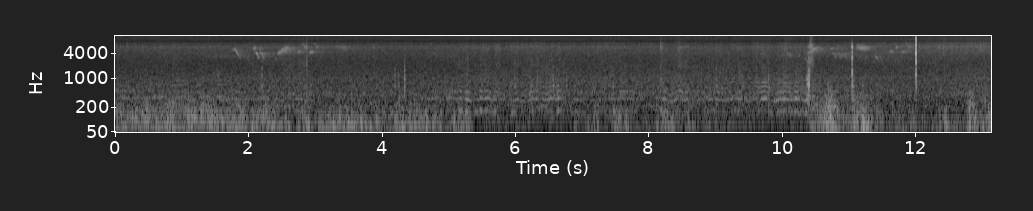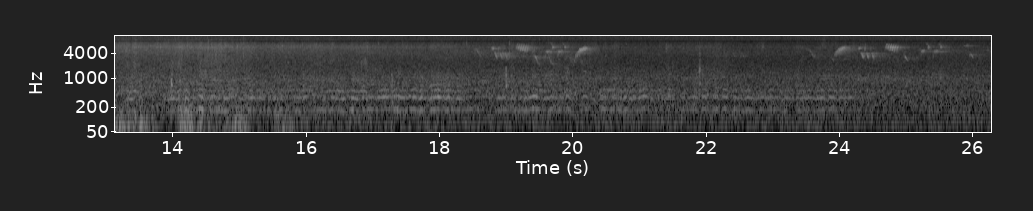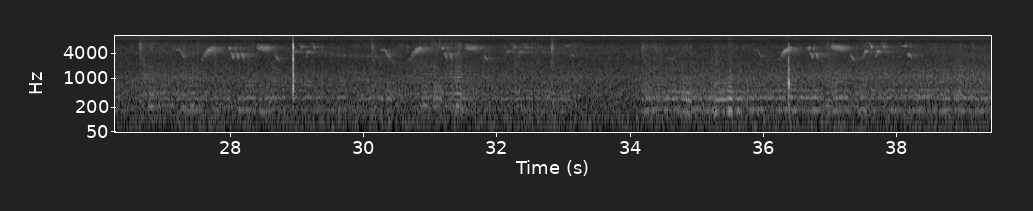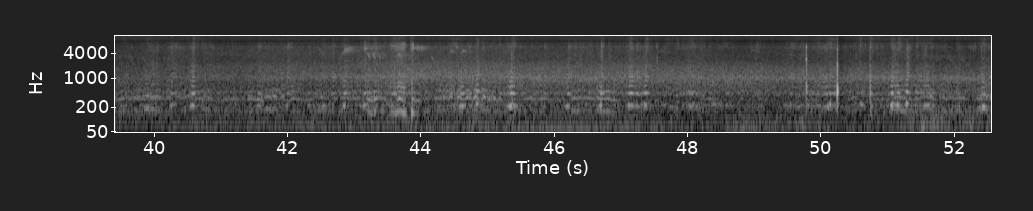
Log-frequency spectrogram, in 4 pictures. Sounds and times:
Bee, wasp, etc.: 0:00.0 - 0:52.5
Fly, housefly: 0:00.0 - 0:52.5.

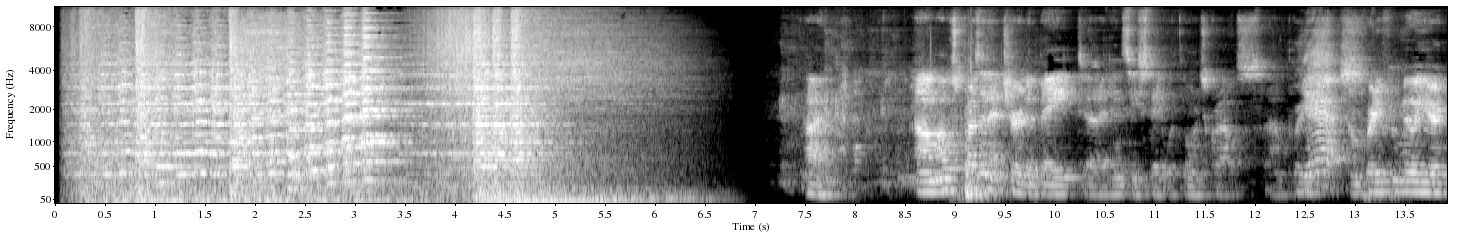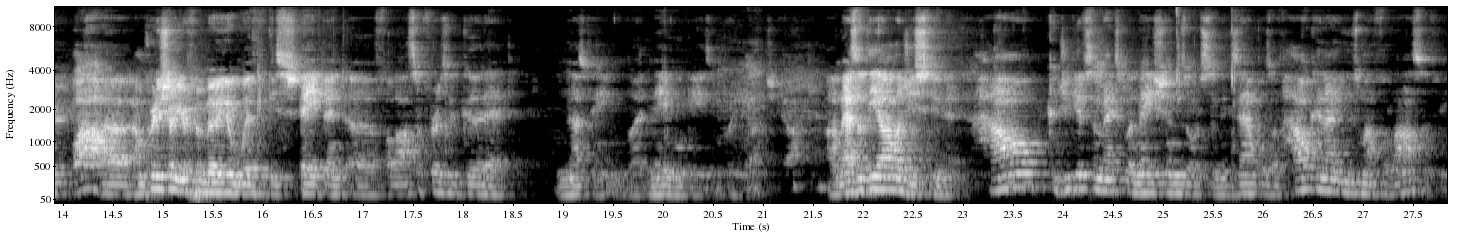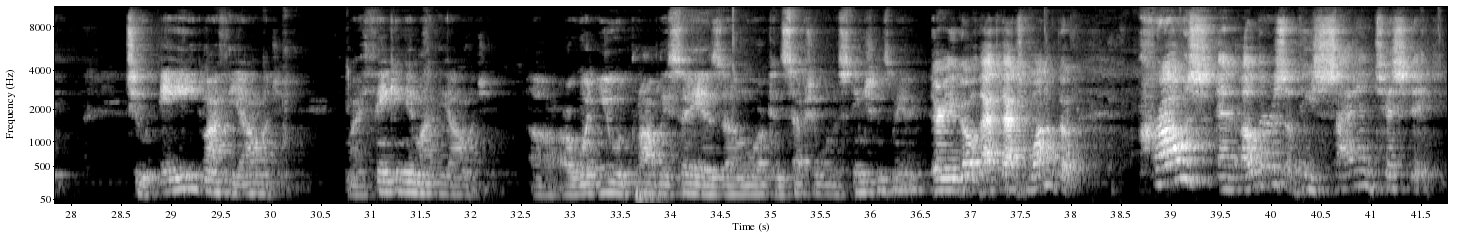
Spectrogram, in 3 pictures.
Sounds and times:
Speech: 0:07.3 - 0:18.4, 0:19.0 - 0:27.9, 0:28.6 - 0:30.2, 0:30.8 - 0:41.7.

